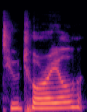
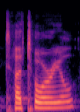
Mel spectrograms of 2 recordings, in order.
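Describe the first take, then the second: First: The first syllable sounds like "toot". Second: The first syllable sounds like "tut". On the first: "not tutorial" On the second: "I always say plugin tut just because I say tutorial"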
